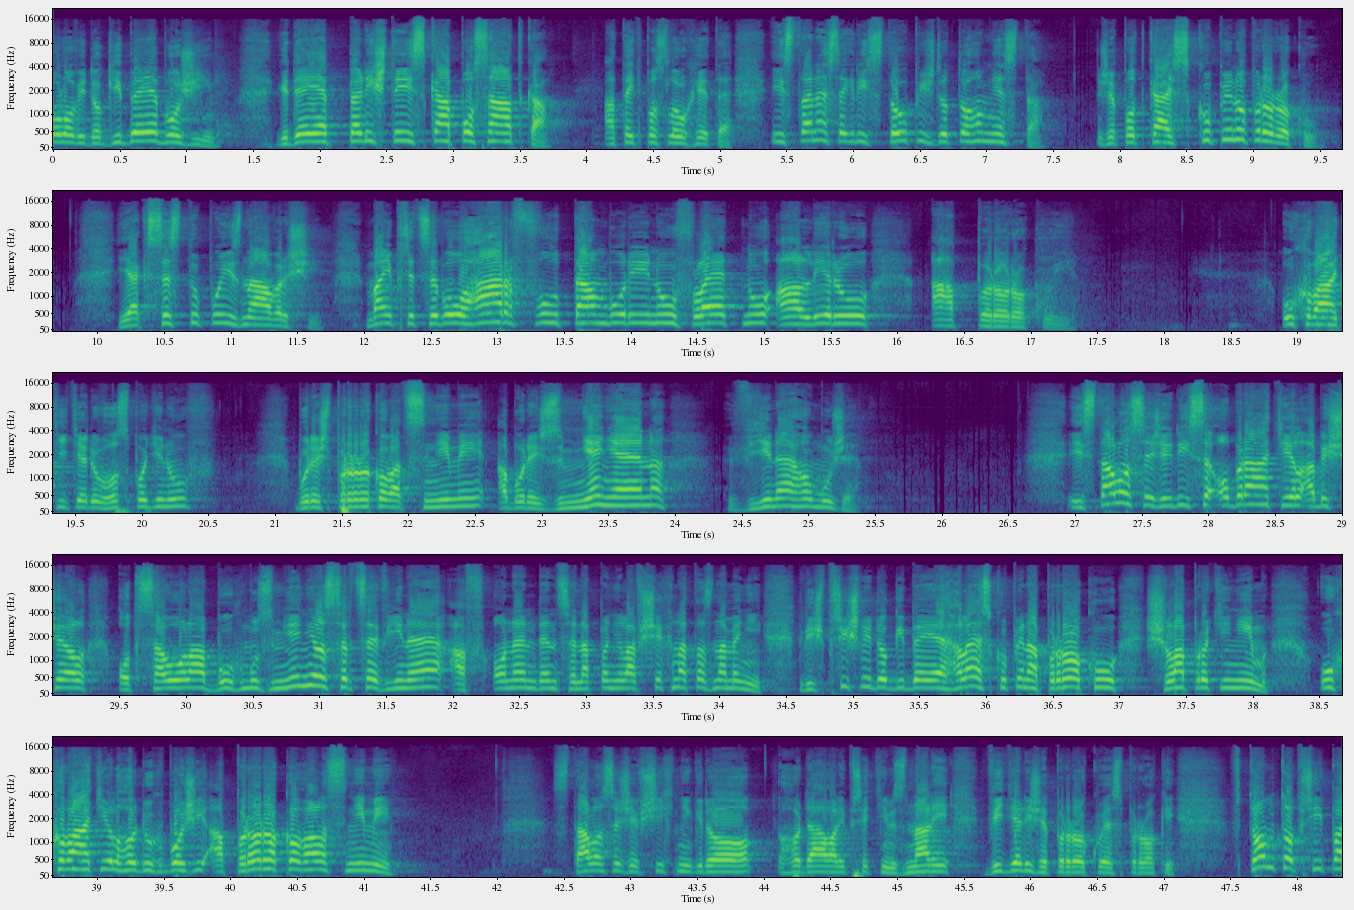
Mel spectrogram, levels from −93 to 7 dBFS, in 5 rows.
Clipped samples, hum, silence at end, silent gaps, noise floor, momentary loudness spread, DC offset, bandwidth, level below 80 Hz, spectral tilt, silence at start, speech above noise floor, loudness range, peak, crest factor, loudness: under 0.1%; none; 0 s; none; -65 dBFS; 11 LU; under 0.1%; 17.5 kHz; -46 dBFS; -2.5 dB/octave; 0 s; 49 dB; 5 LU; -2 dBFS; 14 dB; -15 LUFS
